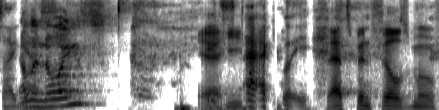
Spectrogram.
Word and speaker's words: Illinois: up bro I'm not from Illinois with a silent S I guess Illinois exactly that's been Phil's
